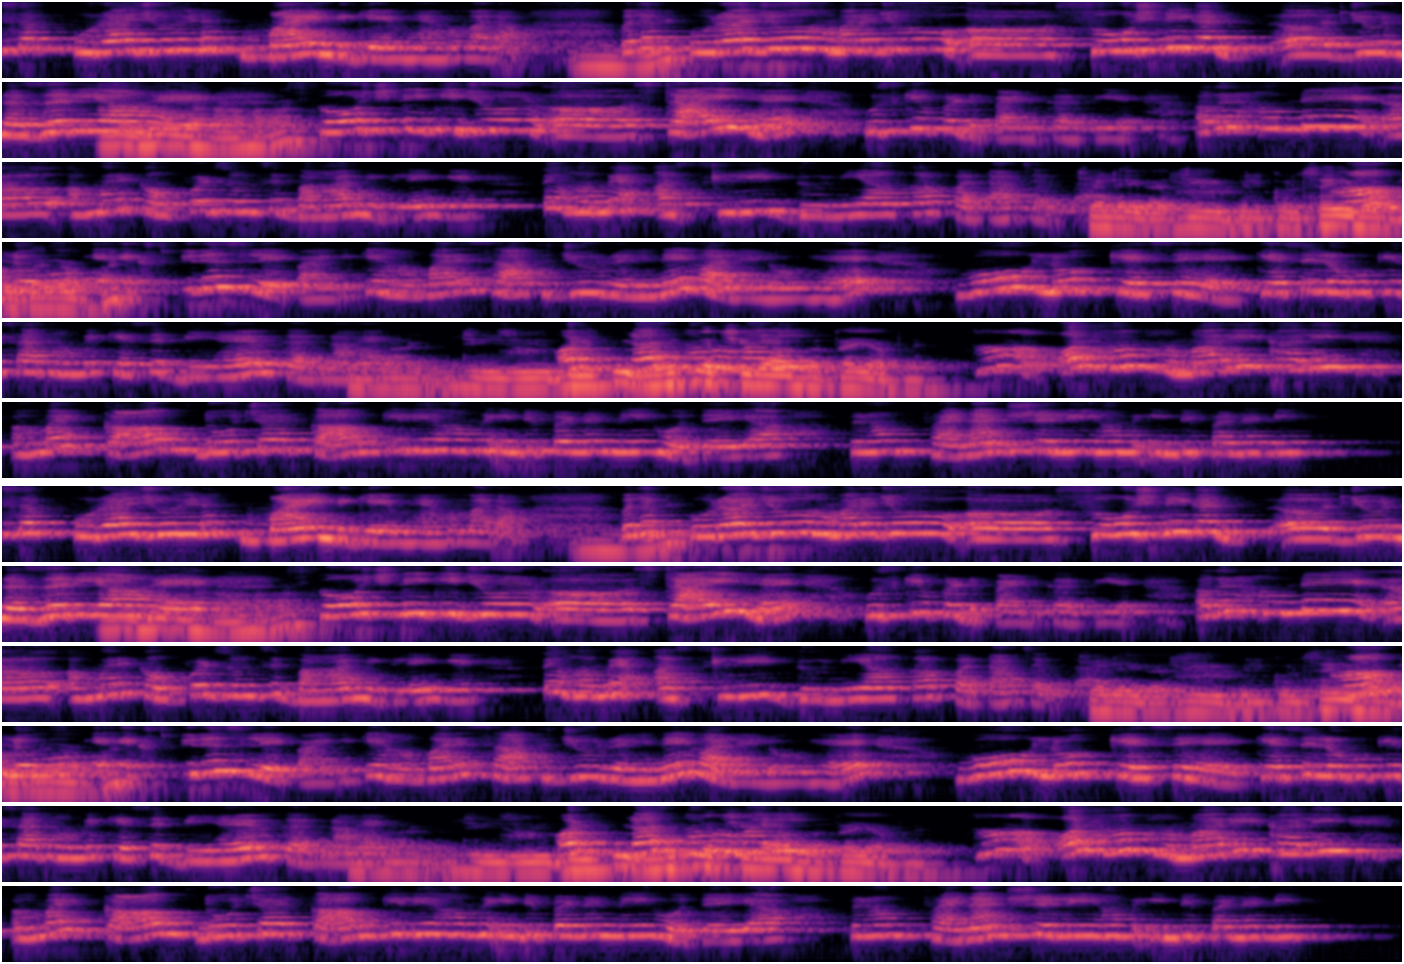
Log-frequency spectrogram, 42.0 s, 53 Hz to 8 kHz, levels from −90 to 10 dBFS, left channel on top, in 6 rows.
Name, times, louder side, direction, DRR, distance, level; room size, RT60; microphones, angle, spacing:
voice 1, 0.0-8.3 8.6-16.4 16.7-19.5 20.6-29.9 30.8-32.0 32.9-41.5, right 1 dB, ahead, -6 dB, 0.8 m, -25 dB
voice 2, 2.9-3.4 7.5-8.5 19.4-21.6 29.7-32.6, left 3 dB, 40° left, 6 dB, 0.3 m, -28 dB
3.8 x 2.2 x 2.9 m, 0.66 s
head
